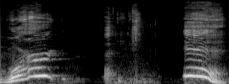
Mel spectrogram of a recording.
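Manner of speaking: high squeaky "word"; thrilled high exchange; excited. Retold or imitated. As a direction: jump way up in delight. Excited disbelief retold.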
